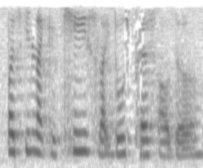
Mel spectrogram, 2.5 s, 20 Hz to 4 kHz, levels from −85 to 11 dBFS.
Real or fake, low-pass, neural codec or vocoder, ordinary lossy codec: real; 3.6 kHz; none; AAC, 16 kbps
